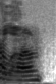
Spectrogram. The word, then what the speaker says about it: provolone: How do you pronounce provolone? Provolone.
